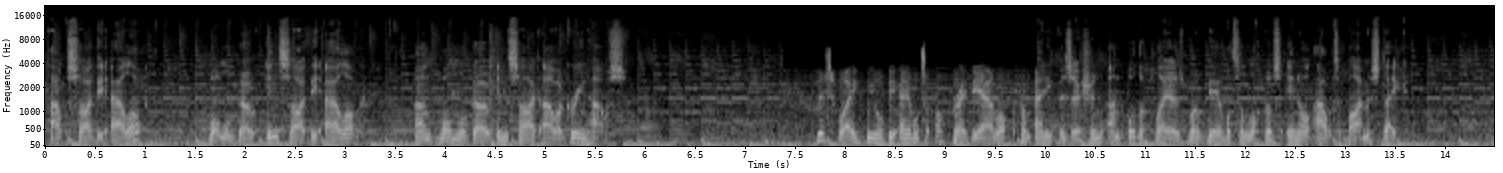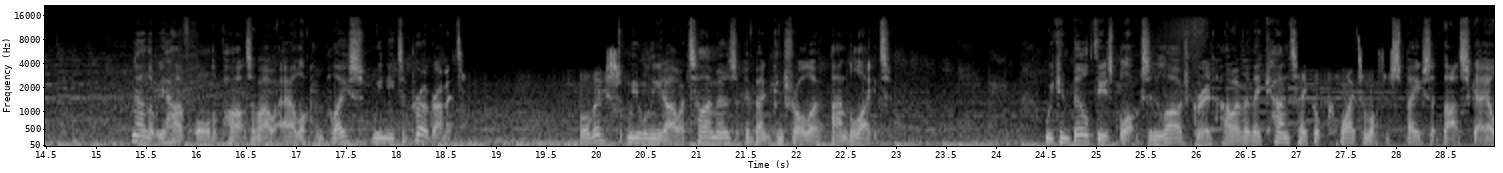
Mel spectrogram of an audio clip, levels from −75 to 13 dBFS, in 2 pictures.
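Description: A congested Bluetooth link forced three SBC bit pool drops, at 7.38–9.93 s, 18.63–20.23 s and 27.02–27.97 s, consistent with the bit pool falling from 31 to 5, near 50 kbps. Each time, the audio loses its treble and turns gritty until the rate recovers.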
